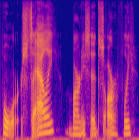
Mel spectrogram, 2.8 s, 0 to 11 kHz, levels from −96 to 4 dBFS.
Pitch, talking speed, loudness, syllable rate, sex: 155 Hz, 105 wpm, -21 LUFS, 4.3 syllables/s, female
